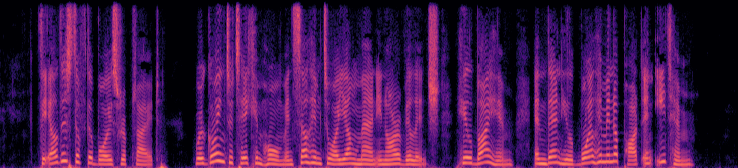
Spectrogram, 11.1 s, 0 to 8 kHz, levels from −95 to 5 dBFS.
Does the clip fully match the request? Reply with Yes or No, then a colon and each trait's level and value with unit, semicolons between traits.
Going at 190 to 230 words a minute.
Yes: average, 195 wpm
